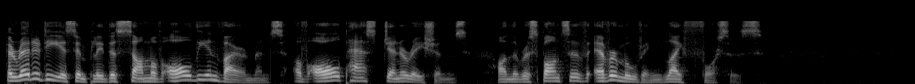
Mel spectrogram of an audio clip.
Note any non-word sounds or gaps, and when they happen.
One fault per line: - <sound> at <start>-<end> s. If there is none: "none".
none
